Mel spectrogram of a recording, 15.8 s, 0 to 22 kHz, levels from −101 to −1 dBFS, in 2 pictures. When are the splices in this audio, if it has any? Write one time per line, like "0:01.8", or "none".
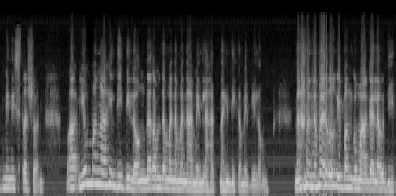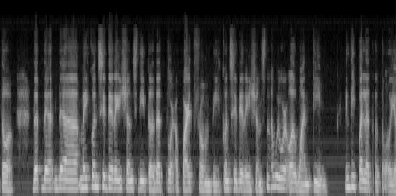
none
